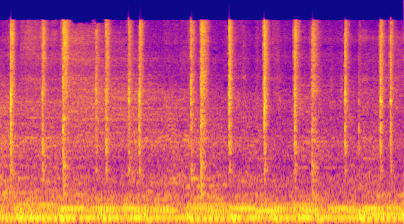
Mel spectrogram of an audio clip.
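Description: Drum line of snare drums playing a sharp, crisp clicking pattern, about four to five quick strokes a second, over a steady low hum.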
